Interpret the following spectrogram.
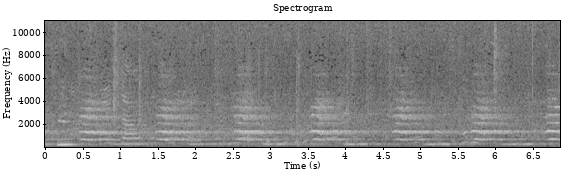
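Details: Siamang held at Chiba Zoological Park in Japan, with repeated tonal hooting notes in a steady series, each held briefly with a clear ringing overtone, one louder low note near the start.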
